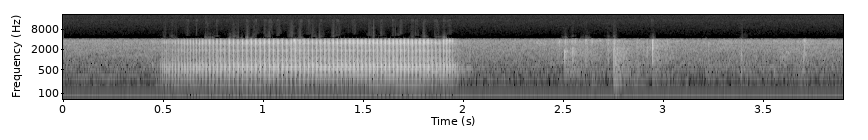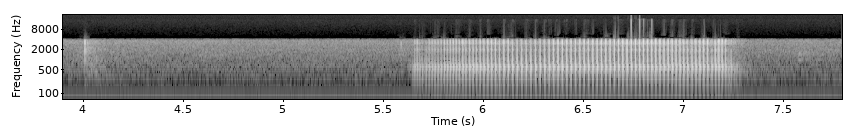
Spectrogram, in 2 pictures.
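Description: Two long, loud, buzzing inhaled snores with a quiet pause between them. Snoring in a flat-faced dog.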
